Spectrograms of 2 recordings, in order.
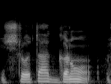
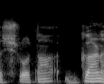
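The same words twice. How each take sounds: First: श्रोता गणों ending in nasal -on; mistaken plural ending. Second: श्रोता गण slowly, ending on n; correct bare ending. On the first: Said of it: "शब्द गलत है". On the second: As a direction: say गण with no final o. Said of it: "और श्रोता गण है". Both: Shown as a demonstration.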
